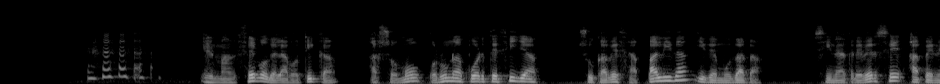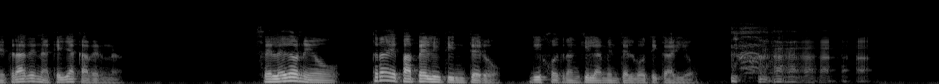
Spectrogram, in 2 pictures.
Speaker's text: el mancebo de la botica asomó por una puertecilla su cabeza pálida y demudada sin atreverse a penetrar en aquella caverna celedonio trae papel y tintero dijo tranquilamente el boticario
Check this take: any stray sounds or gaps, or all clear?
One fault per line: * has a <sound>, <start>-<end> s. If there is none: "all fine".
* has a laugh, 0.9-1.6 s
* has a laugh, 16.7-18.1 s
